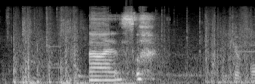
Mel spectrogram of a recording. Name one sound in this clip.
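A rifle fires in a video game.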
